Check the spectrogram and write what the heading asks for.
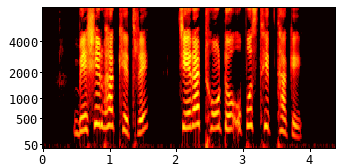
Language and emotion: Bengali, neutral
